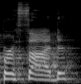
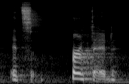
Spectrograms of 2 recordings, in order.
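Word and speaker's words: Berthoud: birthed so it's not birth thud it's birthed emphasis on the first syllable that's mike rinkoff from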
